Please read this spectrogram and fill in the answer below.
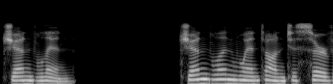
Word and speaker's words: Gendlin: The family changed their name to Gendlin upon their arrival in the United States, and in English it is pronounced Gendlin.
